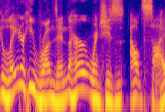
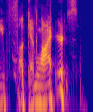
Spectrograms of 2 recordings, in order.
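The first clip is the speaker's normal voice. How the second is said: mock whispered, disgusted tone; 4 semitones lower, 9 dB quieter than usual. Retelling a film scene where a man confronts lying girls: imitating disgust. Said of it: "He's just so disgusted".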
